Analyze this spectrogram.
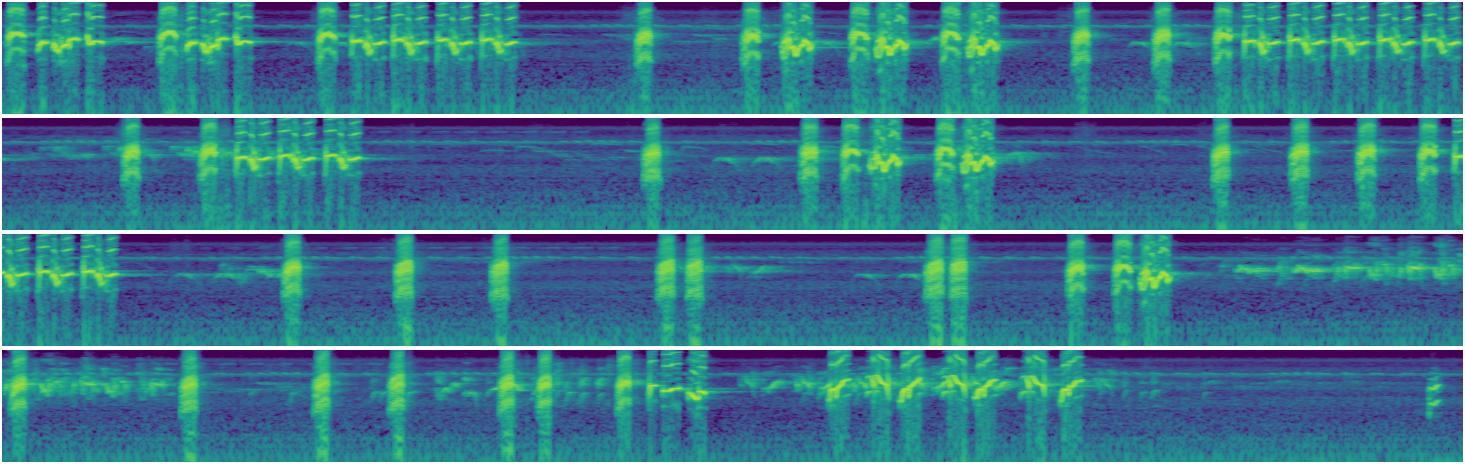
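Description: Sooty-headed bulbuls calling agitatedly in a rival-challenging chatter used as a lure call: bursts of rapid, repeated notes separated by short pauses, turning to harsher scolding chatter about two-thirds of the way in and again near the end. A faint steady high whine runs underneath.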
